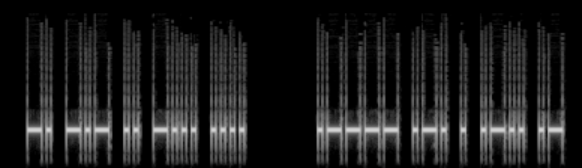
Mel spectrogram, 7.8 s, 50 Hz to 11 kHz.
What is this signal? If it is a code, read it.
Morse code, heard as a keyed tone, about 19 wpm, 800 Hz. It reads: NKIBH 1RELA
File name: CW / DET / 1 6 1500C S A 18wpm 2255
